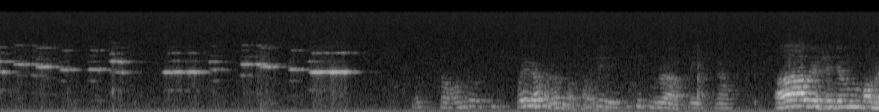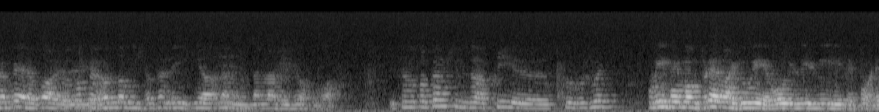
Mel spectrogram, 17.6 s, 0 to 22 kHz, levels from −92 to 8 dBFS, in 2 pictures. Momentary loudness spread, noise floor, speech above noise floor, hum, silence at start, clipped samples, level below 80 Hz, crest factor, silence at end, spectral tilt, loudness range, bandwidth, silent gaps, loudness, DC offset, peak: 21 LU; -54 dBFS; 27 dB; none; 0 s; under 0.1%; -56 dBFS; 20 dB; 0 s; -8 dB/octave; 13 LU; 14 kHz; none; -28 LUFS; under 0.1%; -8 dBFS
